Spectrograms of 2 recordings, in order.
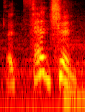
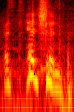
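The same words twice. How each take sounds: First: It is said in a high-pitched voice. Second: It is said in a lower voice.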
